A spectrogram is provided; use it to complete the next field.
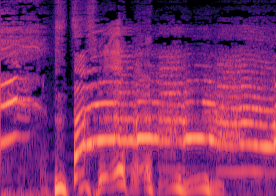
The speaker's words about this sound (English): This guy's trying to do an interview and there's just a half the group of them is still screaming behind him.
